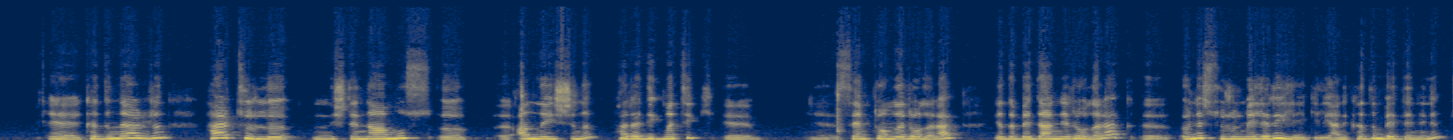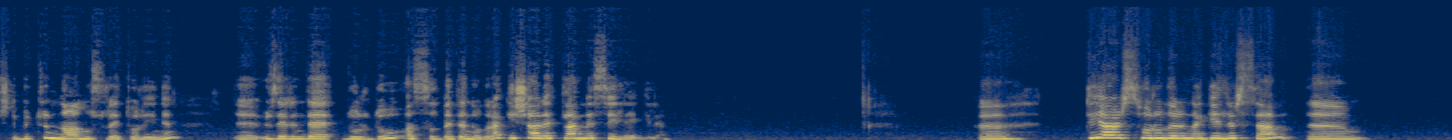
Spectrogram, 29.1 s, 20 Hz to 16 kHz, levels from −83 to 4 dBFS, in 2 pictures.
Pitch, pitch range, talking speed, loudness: 225 Hz, 205-275 Hz, 70 wpm, -18 LUFS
